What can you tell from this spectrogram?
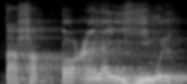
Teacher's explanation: fathah bertemu ya sukun kita lunakkan huruf layin. Alaihimul masuk pada idhar qamariyah lam ta'rif yang bersukun.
